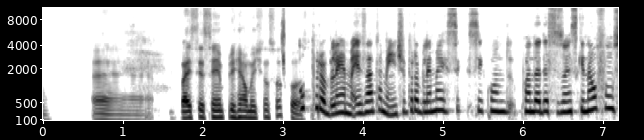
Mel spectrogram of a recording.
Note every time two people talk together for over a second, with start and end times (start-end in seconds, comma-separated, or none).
none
